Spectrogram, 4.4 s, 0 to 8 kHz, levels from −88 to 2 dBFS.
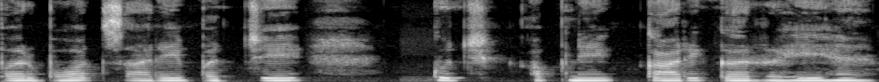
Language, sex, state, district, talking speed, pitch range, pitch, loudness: Hindi, female, Jharkhand, Deoghar, 135 wpm, 195-205 Hz, 200 Hz, -15 LUFS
